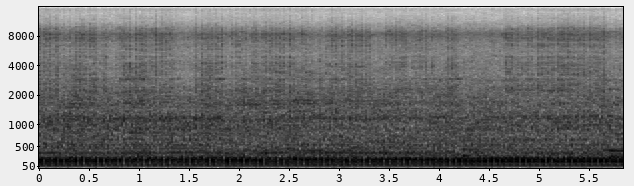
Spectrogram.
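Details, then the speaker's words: John Deere L118 twin-cylinder mower, cold start with old carburetor before replacement: loud choked chugging with uneven stumbling beat, one cylinder not firing correctly; faulty carburetor only runs with choke on, new carb pending. "It's really something messed up with this carburetor. So really the only way to make this run with this particular carburetor is to keep that choke on, which is not good for the engine."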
